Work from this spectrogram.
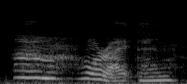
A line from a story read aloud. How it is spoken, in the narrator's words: Arthur said with a sigh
